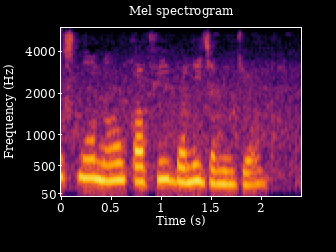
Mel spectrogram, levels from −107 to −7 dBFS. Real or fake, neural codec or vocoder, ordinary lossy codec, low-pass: real; none; Opus, 64 kbps; 5.4 kHz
